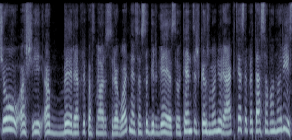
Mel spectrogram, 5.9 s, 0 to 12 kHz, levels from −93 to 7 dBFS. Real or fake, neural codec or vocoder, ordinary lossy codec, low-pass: fake; codec, 24 kHz, 3 kbps, HILCodec; AAC, 48 kbps; 10.8 kHz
